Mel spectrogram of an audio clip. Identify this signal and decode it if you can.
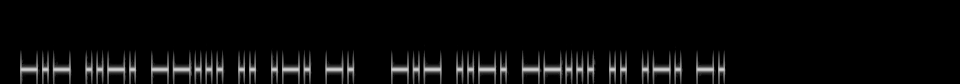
Morse code, heard as a keyed tone, about 22 wpm, 700 Hz. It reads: KF7IRN KF7IRN
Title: USA Call Signs Repeated 2x 22wpm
